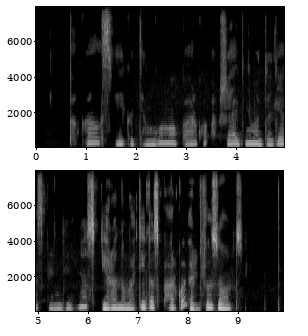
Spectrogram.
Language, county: Lithuanian, Vilnius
